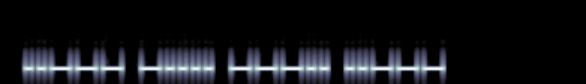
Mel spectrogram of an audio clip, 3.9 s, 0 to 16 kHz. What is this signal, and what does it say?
Morse code, heard as a keyed tone, about 28 wpm, 700 Hz. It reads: 2682
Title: Common Cut Numbers - 4-Digit 28wpm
